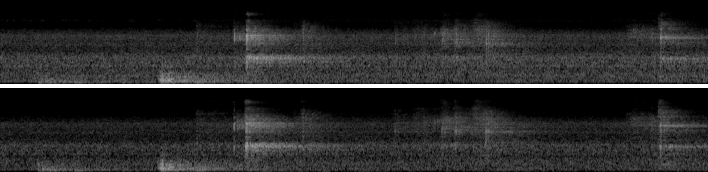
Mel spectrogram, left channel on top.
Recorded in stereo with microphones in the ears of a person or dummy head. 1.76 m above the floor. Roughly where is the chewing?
Right.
